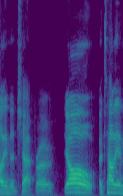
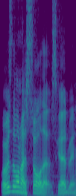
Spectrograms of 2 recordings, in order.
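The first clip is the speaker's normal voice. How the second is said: ordinary talk, nothing marked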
